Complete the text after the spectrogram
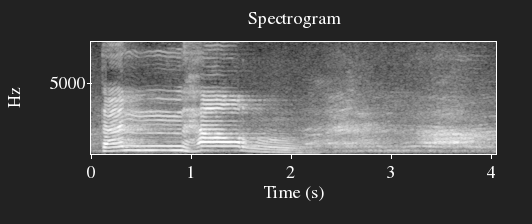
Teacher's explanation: Daripada makhrajun nun tu lidah tu kita tarik ke belakang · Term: huruf nun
